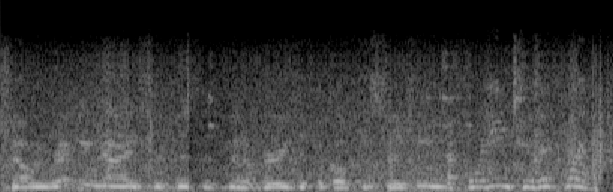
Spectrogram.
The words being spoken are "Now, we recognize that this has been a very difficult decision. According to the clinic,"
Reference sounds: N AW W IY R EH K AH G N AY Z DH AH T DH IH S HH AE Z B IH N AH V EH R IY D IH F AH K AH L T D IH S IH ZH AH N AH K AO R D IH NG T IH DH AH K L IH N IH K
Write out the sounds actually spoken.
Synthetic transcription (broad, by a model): N AW W IY R EH K AH G N AY Z DH AH T DH IH S HH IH Z B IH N AH V EH R IY D IH F AH K AH L T D IH S IH ZH AH N AH K AO R D IH NG T IH DH AH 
